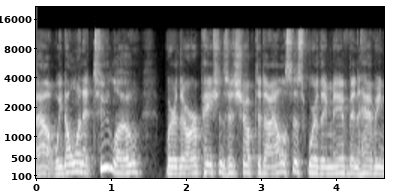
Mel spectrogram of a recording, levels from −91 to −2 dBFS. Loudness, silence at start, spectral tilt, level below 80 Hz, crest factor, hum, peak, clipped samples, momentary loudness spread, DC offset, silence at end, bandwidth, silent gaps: -10 LUFS; 0 s; -4.5 dB/octave; -46 dBFS; 10 dB; none; 0 dBFS; under 0.1%; 3 LU; 0.6%; 0 s; 13 kHz; none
